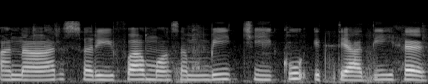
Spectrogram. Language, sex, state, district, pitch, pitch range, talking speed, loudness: Hindi, female, Uttar Pradesh, Muzaffarnagar, 215 Hz, 210-225 Hz, 85 wpm, -18 LUFS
